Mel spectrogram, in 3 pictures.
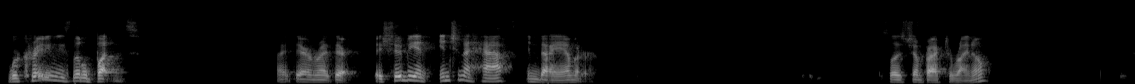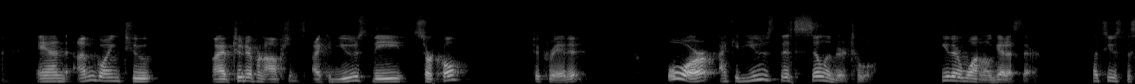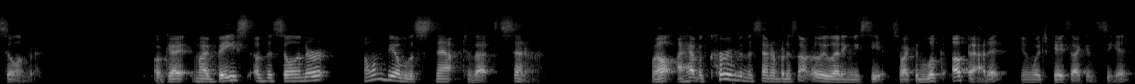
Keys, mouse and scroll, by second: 2.6-4.3 middle drag, 5.4-8.9 drag, 9.4 click, 11.1 click, 13.9 F15, 17.0 F15, 18.8-20.1 drag, 22.3 click, 25.9-27.1 scroll, 27.1 scroll, 29.2-31.2 middle drag, 32.4-34.0 right drag.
